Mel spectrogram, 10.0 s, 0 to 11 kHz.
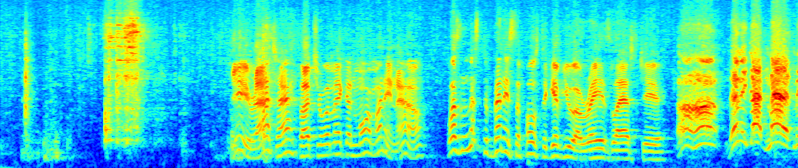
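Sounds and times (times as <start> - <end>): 
metal cutlery clattering into a drawer: 1.3 - 1.9
speech: 2.9 - 9.9.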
